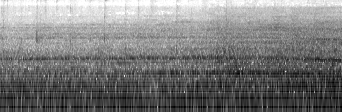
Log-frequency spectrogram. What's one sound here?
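A subway train rumbles closer through a tunnel, growing louder.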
